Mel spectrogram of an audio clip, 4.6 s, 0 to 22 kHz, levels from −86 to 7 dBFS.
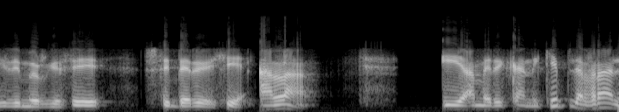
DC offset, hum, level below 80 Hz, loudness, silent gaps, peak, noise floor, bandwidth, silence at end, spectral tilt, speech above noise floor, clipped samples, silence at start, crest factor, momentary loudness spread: under 0.1%; none; -68 dBFS; -16 LUFS; none; 0 dBFS; -41 dBFS; 7.8 kHz; 0 s; -6 dB/octave; 24 dB; under 0.1%; 0 s; 18 dB; 18 LU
